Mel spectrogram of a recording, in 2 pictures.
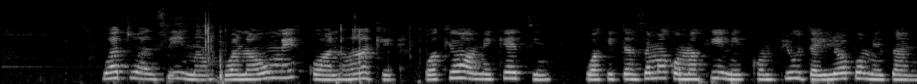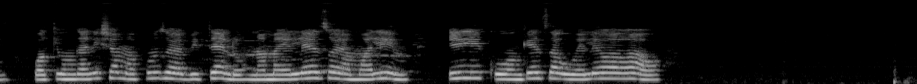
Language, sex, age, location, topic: Swahili, female, 36-49, Dar es Salaam, education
